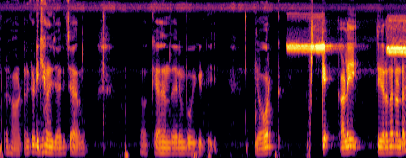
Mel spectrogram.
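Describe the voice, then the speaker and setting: A man's voice: medium pitch, slight background noise. A man with a Malayali accent giving casual football game commentary, mixing English words and phrases into his Malayalam. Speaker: gaming YouTuber.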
